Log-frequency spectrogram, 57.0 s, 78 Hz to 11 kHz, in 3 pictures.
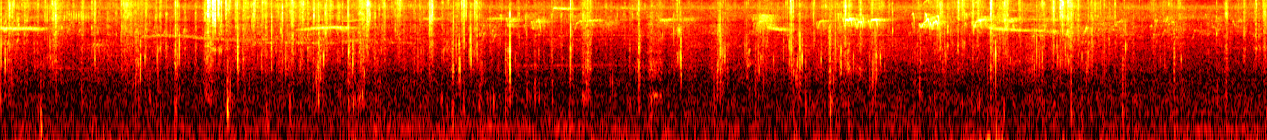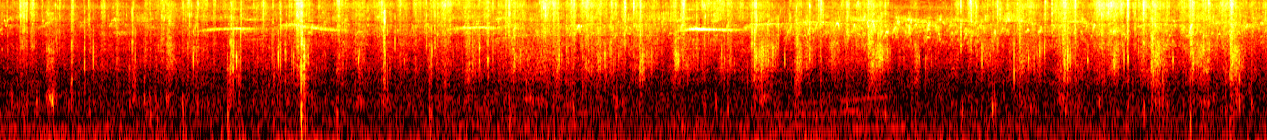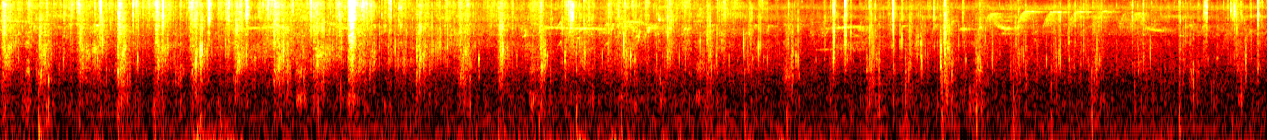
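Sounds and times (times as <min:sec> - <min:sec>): bird chirps: 0:00.0 - 0:57.0
footsteps on paved path: 0:00.0 - 0:57.0.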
